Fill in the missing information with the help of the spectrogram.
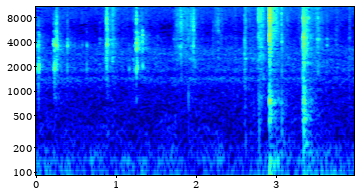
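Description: A utility knife blade scrapes and carves shavings off a hand-held, hand-sized solid rectangular bar of white soap with a purple glitter coating. About a dozen short, dry, bright scraping clicks come at uneven intervals over a quiet background, with the two strongest cuts near the end.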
